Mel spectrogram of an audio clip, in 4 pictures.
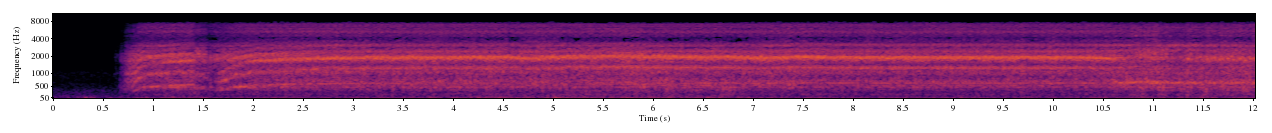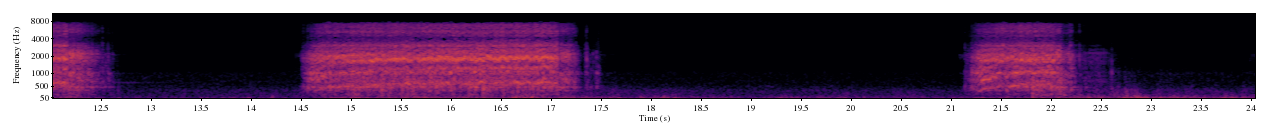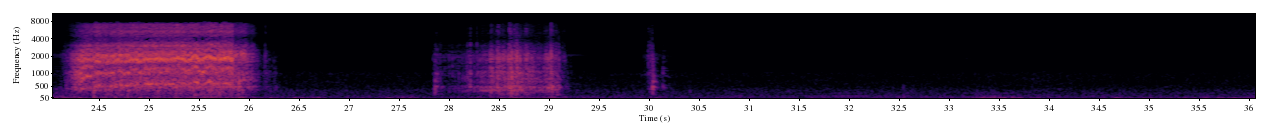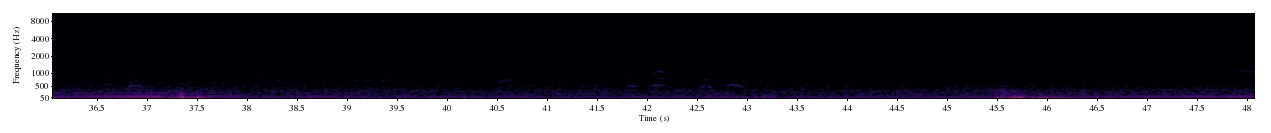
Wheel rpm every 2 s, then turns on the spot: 50, 150, 160, 160, 160, 160, 20, 90, 80, 0, 30, 20, 110, 10, 30, 0, 0, 0, 0, 0, 0, 0, 0, 0.
28-30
